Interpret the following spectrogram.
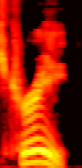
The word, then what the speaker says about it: trie: It was invented in the 1960s by a French guy, so the true pronunciation is tree.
